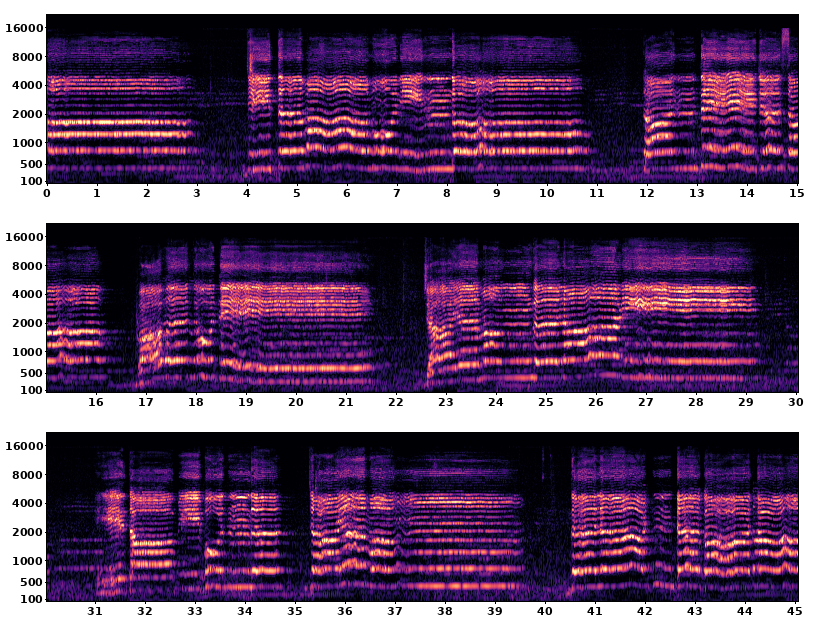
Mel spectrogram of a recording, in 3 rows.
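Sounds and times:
high voice singing with vibrato: 0.0 - 3.2, 22.6 - 39.6
girls choir singing: 0.0 - 21.7, 22.5 - 39.8, 40.4 - 45.0.

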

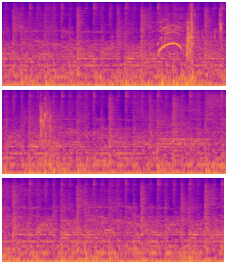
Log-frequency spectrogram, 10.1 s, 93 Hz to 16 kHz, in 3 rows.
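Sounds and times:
music with heavy bass: 0.0 - 10.0.

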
